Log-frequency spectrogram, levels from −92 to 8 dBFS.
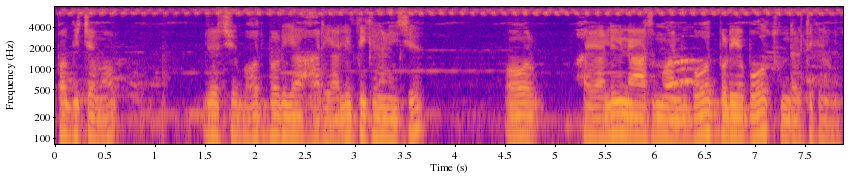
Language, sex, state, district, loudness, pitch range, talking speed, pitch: Garhwali, male, Uttarakhand, Tehri Garhwal, -18 LUFS, 95-110 Hz, 135 wpm, 105 Hz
